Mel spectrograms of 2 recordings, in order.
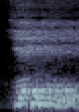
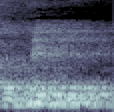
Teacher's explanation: সংবৃত এ যেটা এর মতোই উচ্চারিত হয়, অর্থাৎ চোয়ালটা চাপা থাকে, তাকে আমরা বলি সংবৃত এ। আর বিবৃত এ হচ্ছে যে এর উচ্চারণকালে চোয়াল খুলে যায়, বেশি ফাঁক হয়, তাকে আমরা বলি বিবৃত এ, অর্থাৎ এর উচ্চারণ এর মতোই হয়।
